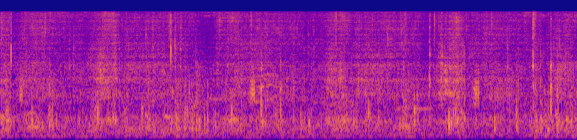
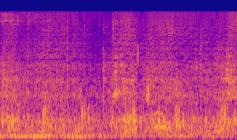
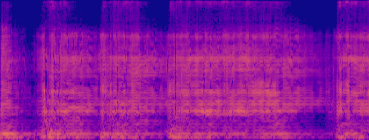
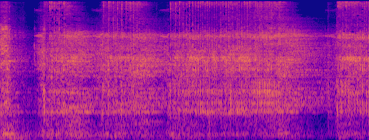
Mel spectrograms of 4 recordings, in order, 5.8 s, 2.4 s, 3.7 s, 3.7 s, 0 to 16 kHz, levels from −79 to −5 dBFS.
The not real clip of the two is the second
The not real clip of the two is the first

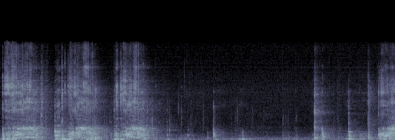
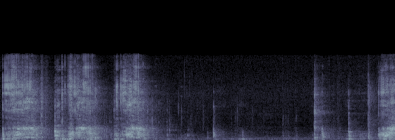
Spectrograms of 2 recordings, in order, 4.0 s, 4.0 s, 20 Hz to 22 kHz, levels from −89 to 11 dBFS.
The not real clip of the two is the first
